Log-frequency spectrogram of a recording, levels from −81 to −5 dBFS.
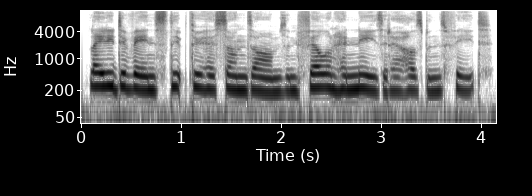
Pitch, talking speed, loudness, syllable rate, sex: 210 Hz, 230 wpm, -17 LUFS, 5.3 syllables/s, female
